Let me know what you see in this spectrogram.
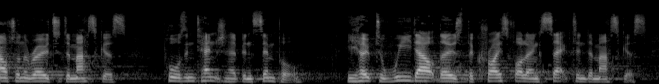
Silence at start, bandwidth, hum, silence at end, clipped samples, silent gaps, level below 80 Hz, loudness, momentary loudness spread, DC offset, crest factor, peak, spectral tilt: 0 s; 13.5 kHz; none; 0.15 s; under 0.1%; none; -76 dBFS; -30 LUFS; 14 LU; under 0.1%; 24 dB; -8 dBFS; -3.5 dB/octave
